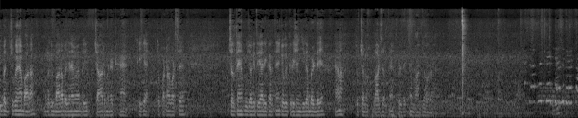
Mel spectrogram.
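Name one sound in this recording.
A young man talks calmly, close to the microphone.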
